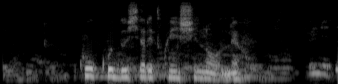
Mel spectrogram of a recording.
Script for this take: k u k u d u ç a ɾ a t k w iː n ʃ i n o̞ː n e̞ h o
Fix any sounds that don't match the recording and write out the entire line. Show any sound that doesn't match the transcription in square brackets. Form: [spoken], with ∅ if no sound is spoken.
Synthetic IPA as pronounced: k u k u d u ç a ɾ [i] t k w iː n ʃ i n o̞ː n e̞ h o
